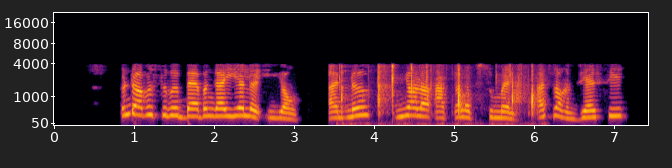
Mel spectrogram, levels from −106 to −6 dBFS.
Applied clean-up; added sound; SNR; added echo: neural mask model RNNoise.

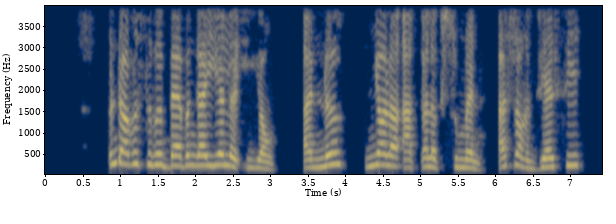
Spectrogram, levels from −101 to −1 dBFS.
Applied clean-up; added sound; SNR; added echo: none; none; none; none.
